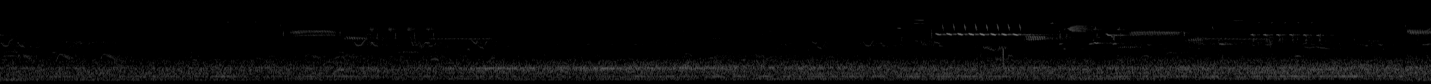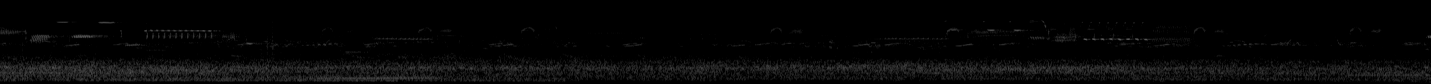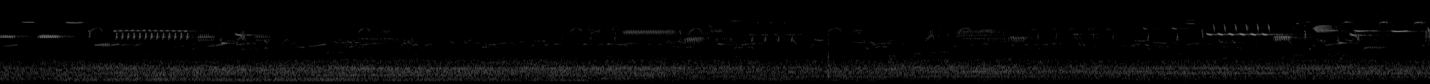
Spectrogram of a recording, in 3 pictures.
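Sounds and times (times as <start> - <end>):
birds singing: 0.0 - 42.9
faint background noise: 0.0 - 42.9.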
